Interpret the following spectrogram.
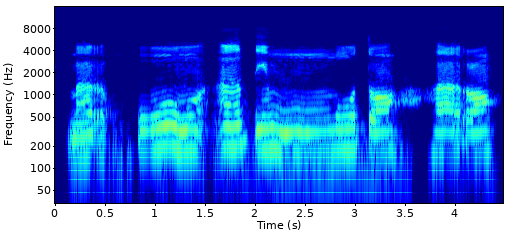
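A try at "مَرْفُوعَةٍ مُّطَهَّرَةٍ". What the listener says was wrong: Baik, gunahnya ditahan lagi.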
